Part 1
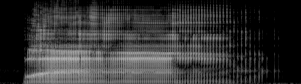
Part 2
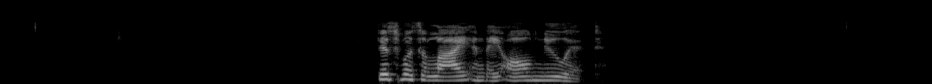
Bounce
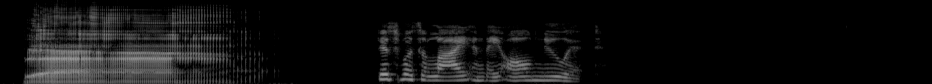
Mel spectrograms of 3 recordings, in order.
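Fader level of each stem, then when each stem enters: -8.0 dB, -5.0 dB; 0.00 s, 0.00 s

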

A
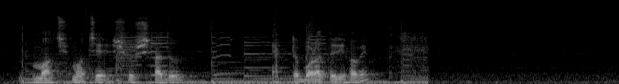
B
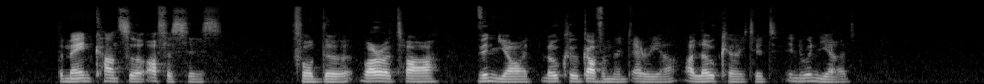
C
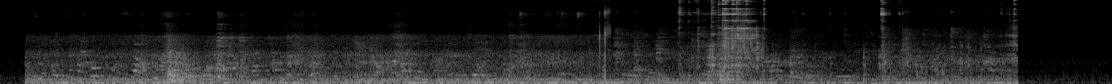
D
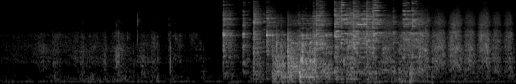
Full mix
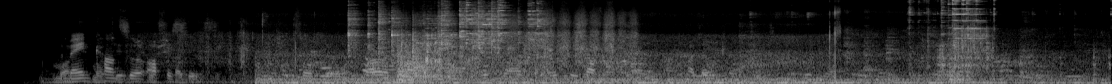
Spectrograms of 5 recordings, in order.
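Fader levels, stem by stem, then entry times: -14.0 dB, -18.0 dB, +2.0 dB, +2.5 dB; 0.20 s, 0.00 s, 2.30 s, 1.25 s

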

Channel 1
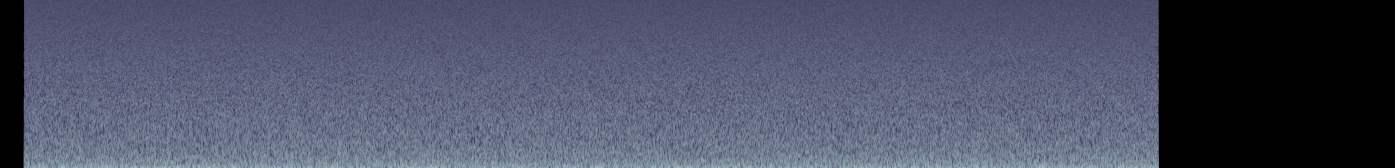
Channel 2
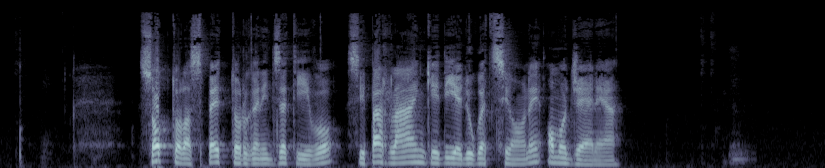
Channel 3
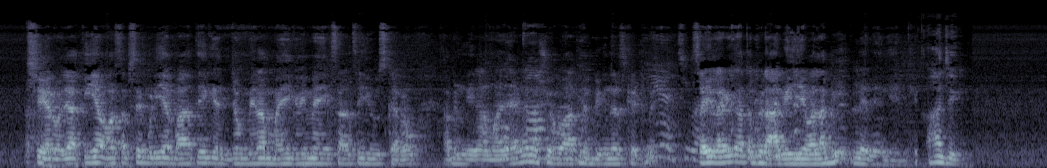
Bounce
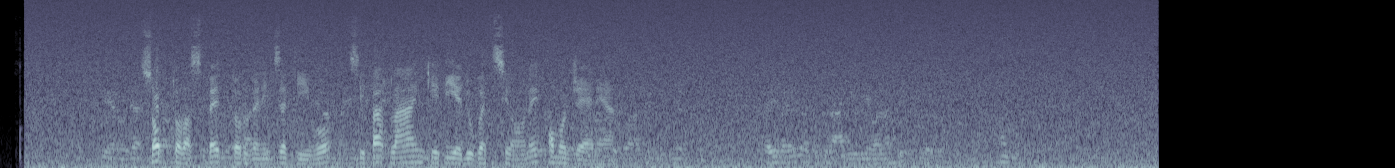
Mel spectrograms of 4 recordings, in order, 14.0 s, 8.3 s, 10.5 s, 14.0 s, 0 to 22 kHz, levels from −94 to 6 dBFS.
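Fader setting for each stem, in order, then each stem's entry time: -2.0 dB, +2.0 dB, -3.5 dB; 0.00 s, 0.00 s, 0.65 s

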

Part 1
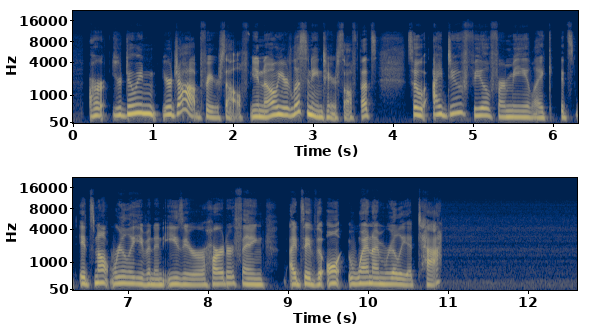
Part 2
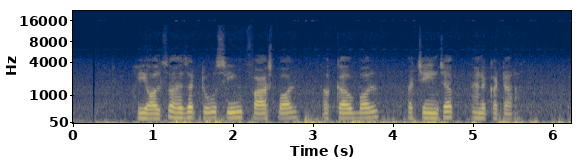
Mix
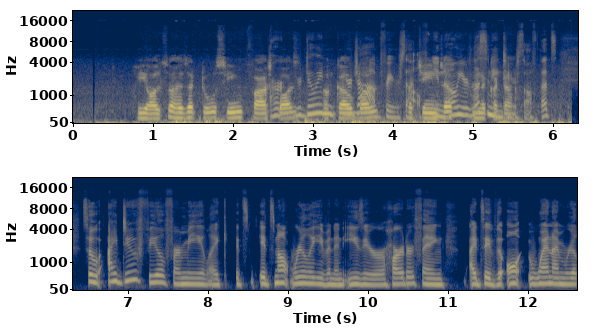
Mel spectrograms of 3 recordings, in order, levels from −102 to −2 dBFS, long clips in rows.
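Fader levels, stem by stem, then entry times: -4.5 dB, -0.5 dB; 2.25 s, 0.00 s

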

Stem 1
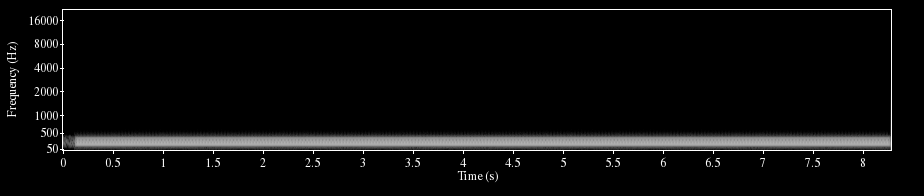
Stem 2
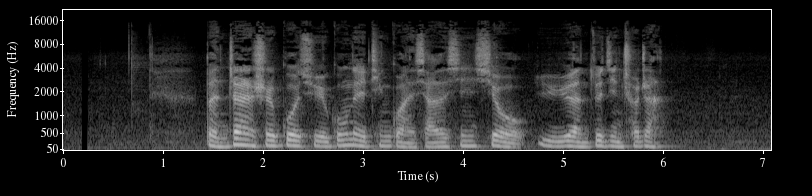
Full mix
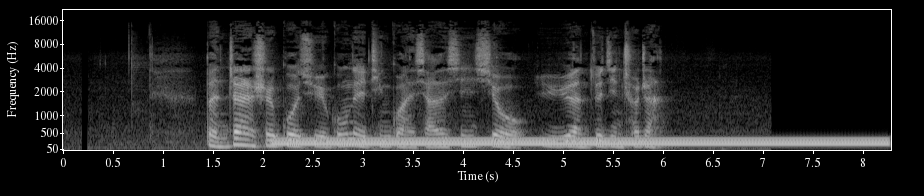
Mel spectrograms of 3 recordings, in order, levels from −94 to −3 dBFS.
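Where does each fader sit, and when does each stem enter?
+3.0 dB, -0.5 dB; 1.95 s, 0.00 s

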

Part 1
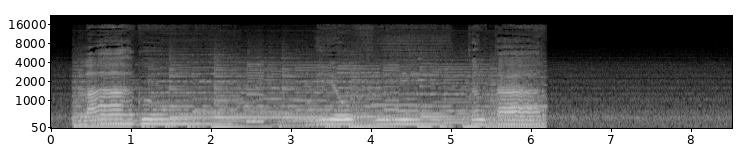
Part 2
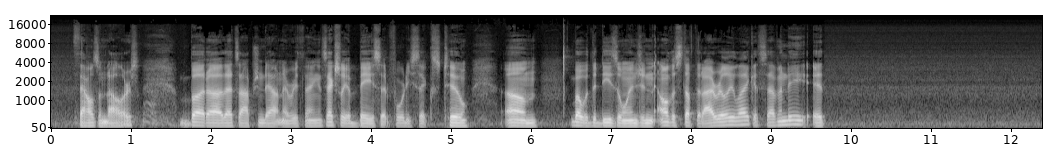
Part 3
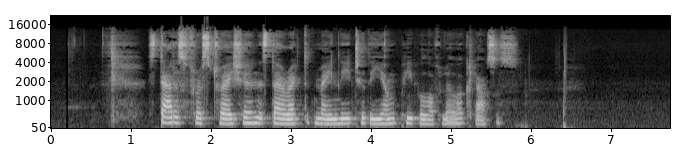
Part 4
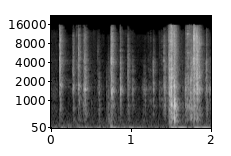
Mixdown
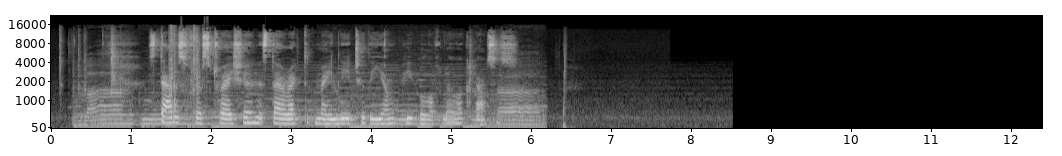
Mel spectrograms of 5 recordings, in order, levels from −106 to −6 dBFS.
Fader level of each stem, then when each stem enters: -7.5 dB, mute, +0.5 dB, -10.0 dB; 0.00 s, mute, 0.00 s, 0.00 s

